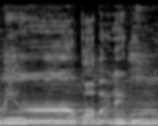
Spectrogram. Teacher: نون ساکن کے بعد قاف حروف اخفا میں سے ہے تو یہاں پر اخفا ہوگا یعنی غنہ زمانی کر کے پڑھیں گے۔ با حروف قلقلہ میں سے ہے اور جب حروف قلقلہ ساکن ہوں تو ان میں قلقلہ خوب ظاہر ہوتا ہے تو ہم یہاں پر قلقلہ کو خوب ظاہر کر کے پڑھیں گے۔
